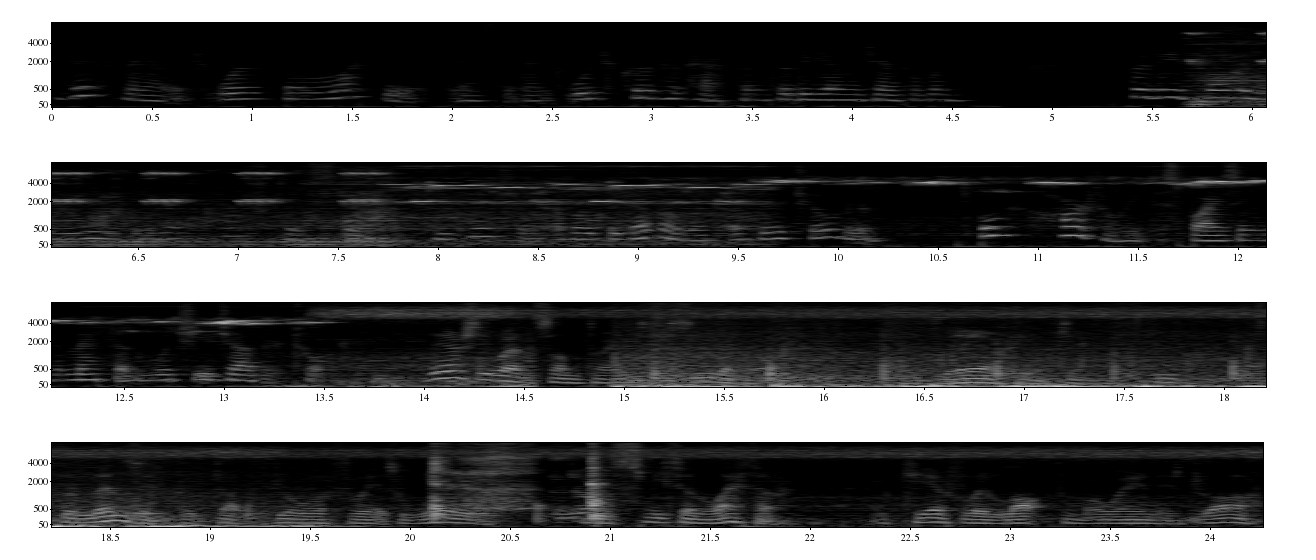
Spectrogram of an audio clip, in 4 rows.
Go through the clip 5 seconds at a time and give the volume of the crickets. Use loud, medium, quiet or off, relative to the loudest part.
off, loud, loud, quiet, quiet.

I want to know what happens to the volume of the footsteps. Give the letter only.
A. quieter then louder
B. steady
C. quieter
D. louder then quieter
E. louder
D.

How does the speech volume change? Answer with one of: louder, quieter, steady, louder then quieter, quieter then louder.
louder.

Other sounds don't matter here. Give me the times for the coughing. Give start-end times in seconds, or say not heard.
20.1-20.9.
